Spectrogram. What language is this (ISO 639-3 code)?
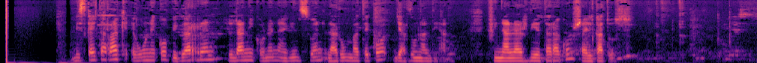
eus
